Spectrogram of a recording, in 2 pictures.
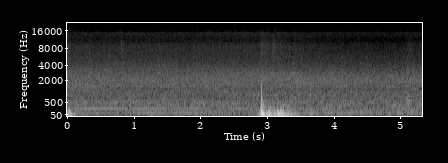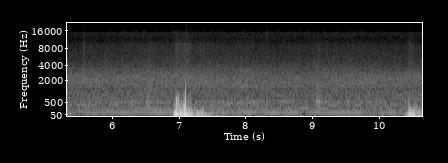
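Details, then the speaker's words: Vintage 1982-83 9-inch Galaxy fan after its motor was oiled. It gives a steady low hum and even whir with a few thumps, and spins freely, though the motor slows slightly when oscillating to one side. "I'm not exactly sure what that's all about when the motor kind of slows down when it turns to his left your right and then uh yeah it's pretty good"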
